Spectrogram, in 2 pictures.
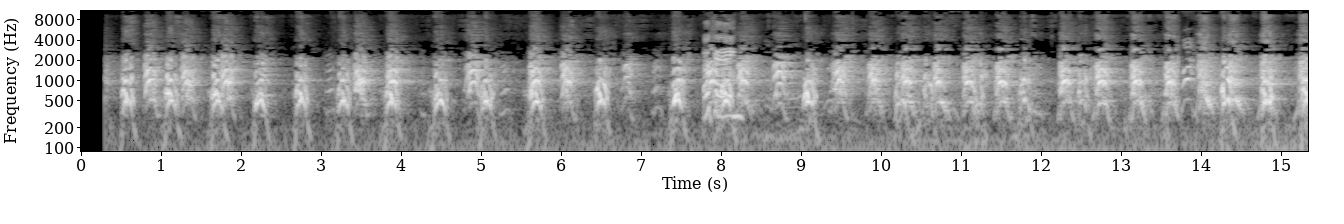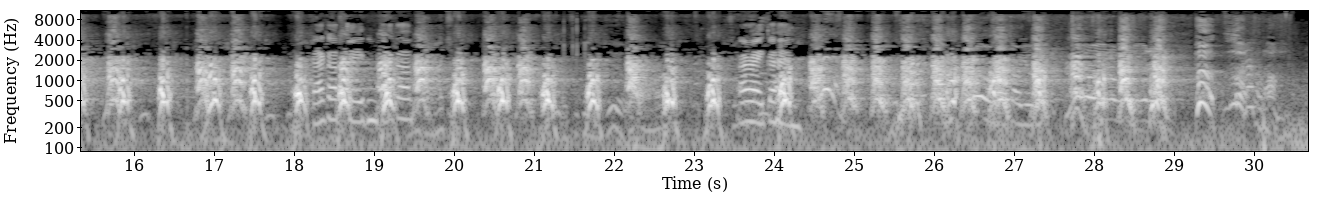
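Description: Belgian Malinois barking rapidly and without pause, about two to three barks a second. It is a bark-and-hold: the dog holds a person in place by barking at him instead of biting.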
